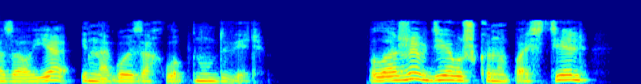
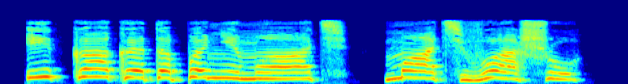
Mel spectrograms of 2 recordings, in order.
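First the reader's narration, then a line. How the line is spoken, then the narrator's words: Deafeningly loud voice. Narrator (Russian): До дурения громкий голос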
